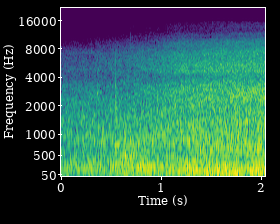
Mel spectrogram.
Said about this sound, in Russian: Вот такой сильный у нас ветер.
